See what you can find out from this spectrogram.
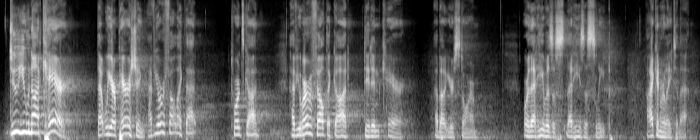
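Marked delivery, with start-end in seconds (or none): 0.2-2.9 loud, high angry cry, reproachful and pleading. Retelling the disciples crying out in the storm: imitating an angry cry. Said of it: "an anger in their voice".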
